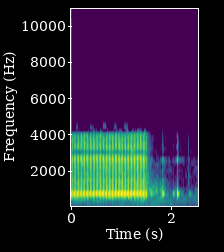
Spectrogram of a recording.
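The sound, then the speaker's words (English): A telephone rings loudly with a rapid, buzzing bell trill for about a second and a half, then cuts off, followed by a few short, quieter tones like a number being dialed, as a guest uses the phone after checking in at the Hotel Lee in Charleston at 8:30 p.m. “It was 8:30 p.m. by the time I checked in, and my first move was to the phone.”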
